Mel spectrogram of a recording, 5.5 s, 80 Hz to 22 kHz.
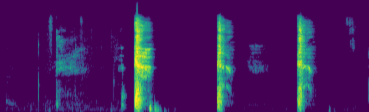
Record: three_cough_length: 5.5 s
three_cough_amplitude: 32115
three_cough_signal_mean_std_ratio: 0.21
survey_phase: beta (2021-08-13 to 2022-03-07)
age: 18-44
gender: Female
wearing_mask: 'No'
symptom_none: true
smoker_status: Never smoked
respiratory_condition_asthma: false
respiratory_condition_other: false
recruitment_source: REACT
submission_delay: 1 day
covid_test_result: Negative
covid_test_method: RT-qPCR
influenza_a_test_result: Negative
influenza_b_test_result: Negative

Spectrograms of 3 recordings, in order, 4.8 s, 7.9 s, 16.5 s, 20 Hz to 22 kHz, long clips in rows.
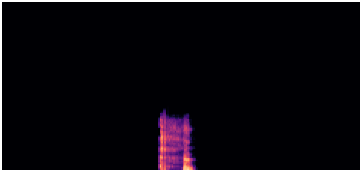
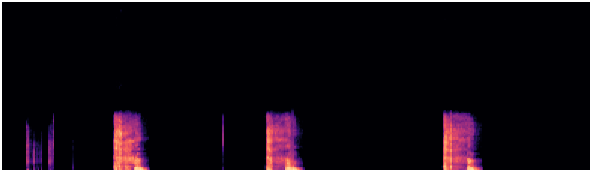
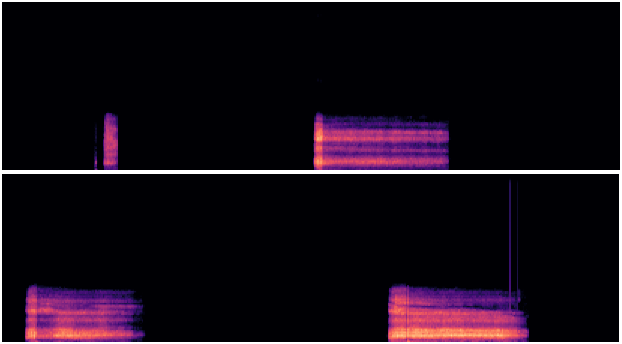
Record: cough_length: 4.8 s
cough_amplitude: 27571
cough_signal_mean_std_ratio: 0.15
three_cough_length: 7.9 s
three_cough_amplitude: 32047
three_cough_signal_mean_std_ratio: 0.26
exhalation_length: 16.5 s
exhalation_amplitude: 25610
exhalation_signal_mean_std_ratio: 0.34
survey_phase: beta (2021-08-13 to 2022-03-07)
age: 65+
gender: Female
wearing_mask: 'No'
symptom_headache: true
smoker_status: Current smoker (1 to 10 cigarettes per day)
respiratory_condition_asthma: true
respiratory_condition_other: false
recruitment_source: REACT
submission_delay: 3 days
covid_test_result: Negative
covid_test_method: RT-qPCR
influenza_a_test_result: Negative
influenza_b_test_result: Negative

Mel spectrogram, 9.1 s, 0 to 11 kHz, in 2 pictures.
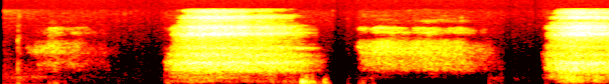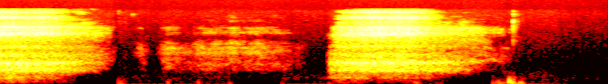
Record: exhalation_length: 9.1 s
exhalation_amplitude: 1884
exhalation_signal_mean_std_ratio: 0.52
survey_phase: beta (2021-08-13 to 2022-03-07)
age: 45-64
gender: Male
wearing_mask: 'No'
symptom_runny_or_blocked_nose: true
symptom_sore_throat: true
symptom_onset: 11 days
smoker_status: Never smoked
respiratory_condition_asthma: false
respiratory_condition_other: false
recruitment_source: REACT
submission_delay: 2 days
covid_test_result: Negative
covid_test_method: RT-qPCR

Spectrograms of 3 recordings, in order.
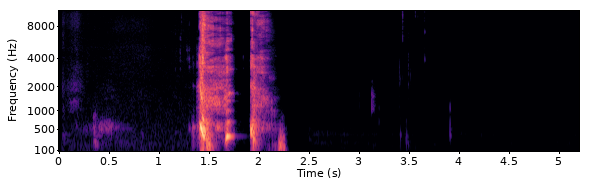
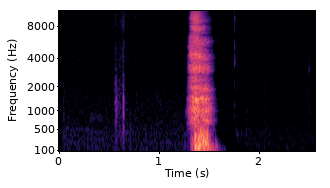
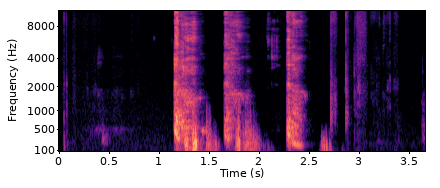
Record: cough_length: 5.2 s
cough_amplitude: 32768
cough_signal_mean_std_ratio: 0.17
exhalation_length: 2.6 s
exhalation_amplitude: 29739
exhalation_signal_mean_std_ratio: 0.23
three_cough_length: 3.7 s
three_cough_amplitude: 32767
three_cough_signal_mean_std_ratio: 0.3
survey_phase: alpha (2021-03-01 to 2021-08-12)
age: 18-44
gender: Female
wearing_mask: 'No'
symptom_cough_any: true
symptom_headache: true
symptom_onset: 4 days
smoker_status: Never smoked
respiratory_condition_asthma: false
respiratory_condition_other: false
recruitment_source: Test and Trace
submission_delay: 2 days
covid_test_result: Positive
covid_test_method: RT-qPCR
covid_ct_value: 16.5
covid_ct_gene: ORF1ab gene
covid_ct_mean: 16.9
covid_viral_load: 2800000 copies/ml
covid_viral_load_category: High viral load (>1M copies/ml)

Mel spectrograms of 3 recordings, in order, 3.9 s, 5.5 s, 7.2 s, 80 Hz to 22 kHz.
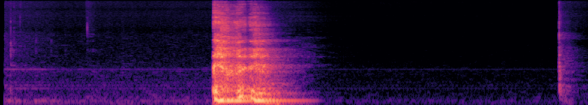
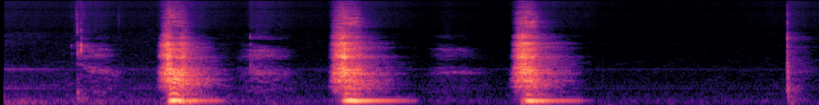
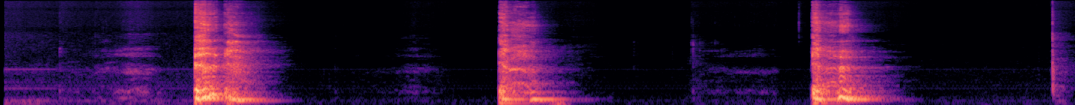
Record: cough_length: 3.9 s
cough_amplitude: 32768
cough_signal_mean_std_ratio: 0.27
exhalation_length: 5.5 s
exhalation_amplitude: 32768
exhalation_signal_mean_std_ratio: 0.3
three_cough_length: 7.2 s
three_cough_amplitude: 32768
three_cough_signal_mean_std_ratio: 0.28
survey_phase: beta (2021-08-13 to 2022-03-07)
age: 45-64
gender: Female
wearing_mask: 'No'
symptom_change_to_sense_of_smell_or_taste: true
smoker_status: Never smoked
respiratory_condition_asthma: false
respiratory_condition_other: false
recruitment_source: REACT
submission_delay: 2 days
covid_test_result: Negative
covid_test_method: RT-qPCR
influenza_a_test_result: Negative
influenza_b_test_result: Negative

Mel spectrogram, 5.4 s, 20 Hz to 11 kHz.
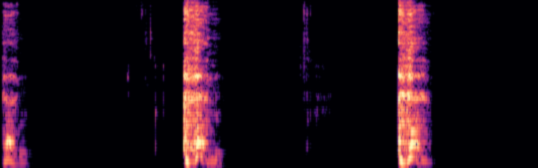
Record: cough_length: 5.4 s
cough_amplitude: 31999
cough_signal_mean_std_ratio: 0.26
survey_phase: beta (2021-08-13 to 2022-03-07)
age: 65+
gender: Male
wearing_mask: 'No'
symptom_none: true
smoker_status: Never smoked
respiratory_condition_asthma: false
respiratory_condition_other: false
recruitment_source: REACT
submission_delay: 3 days
covid_test_result: Negative
covid_test_method: RT-qPCR
influenza_a_test_result: Negative
influenza_b_test_result: Negative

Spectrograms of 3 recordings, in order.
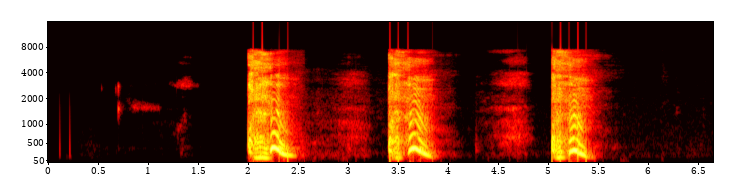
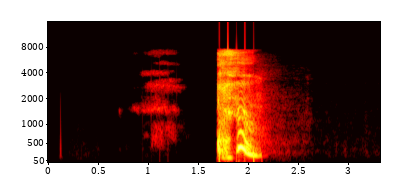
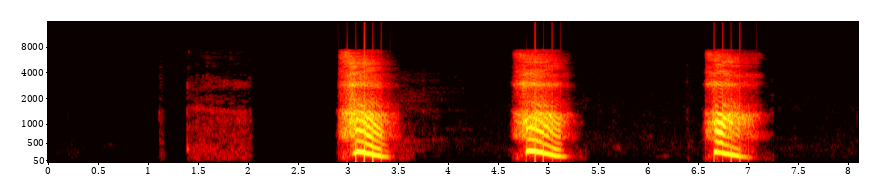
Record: three_cough_length: 6.7 s
three_cough_amplitude: 32699
three_cough_signal_mean_std_ratio: 0.36
cough_length: 3.3 s
cough_amplitude: 30909
cough_signal_mean_std_ratio: 0.28
exhalation_length: 8.1 s
exhalation_amplitude: 30681
exhalation_signal_mean_std_ratio: 0.31
survey_phase: alpha (2021-03-01 to 2021-08-12)
age: 45-64
gender: Female
wearing_mask: 'No'
symptom_none: true
smoker_status: Ex-smoker
respiratory_condition_asthma: false
respiratory_condition_other: false
recruitment_source: REACT
submission_delay: 2 days
covid_test_result: Negative
covid_test_method: RT-qPCR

